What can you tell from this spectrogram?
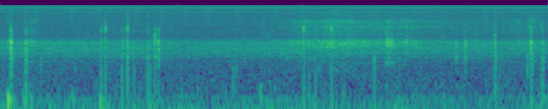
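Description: A sunken bicycle being hauled up by rope out of canal water: water sloshes and splashes off it as it breaks the surface about three seconds in, with sharp knocks of the frame against the stone canal edge near the start and again near the end.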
